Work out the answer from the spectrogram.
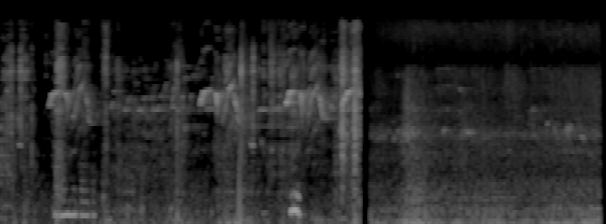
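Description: Faint outdoor ambience with a few short, high bird chirps in the first half. The sound cuts off about two-thirds of the way in, leaving a faint steady hiss.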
